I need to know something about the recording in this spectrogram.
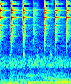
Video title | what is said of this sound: Review Mini Laser UPS Way Maker Lensa Lensa Bluelens | suaranya nyaring berarti ini adalah aluminium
